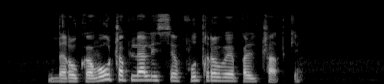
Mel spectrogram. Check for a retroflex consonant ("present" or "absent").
present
